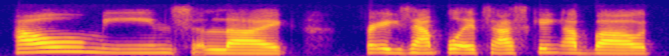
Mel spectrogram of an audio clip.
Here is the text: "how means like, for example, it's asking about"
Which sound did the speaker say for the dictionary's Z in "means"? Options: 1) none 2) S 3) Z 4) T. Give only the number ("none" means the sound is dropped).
2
